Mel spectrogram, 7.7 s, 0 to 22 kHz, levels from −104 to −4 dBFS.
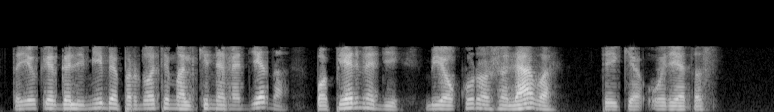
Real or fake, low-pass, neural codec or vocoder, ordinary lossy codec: real; 7.2 kHz; none; AAC, 16 kbps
